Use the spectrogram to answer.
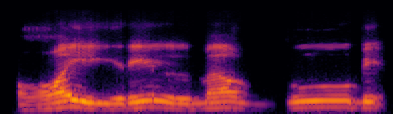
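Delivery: गैरिल मगदूबी read slowly and gently; slow recitation. Shown as a demonstration. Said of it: "या लीन है".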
